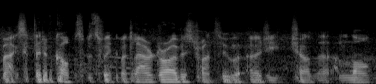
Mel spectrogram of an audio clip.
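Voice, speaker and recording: A man's voice: lowish voice, monotone, brisk, noisy background. A man as a race engineer giving terse, clipped instructions over team radio. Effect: team radio from a race car.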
